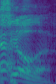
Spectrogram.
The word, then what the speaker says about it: Lucciola: Luciola.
